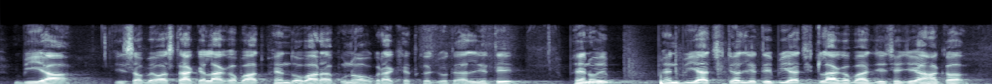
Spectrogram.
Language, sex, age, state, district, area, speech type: Maithili, male, 30-45, Bihar, Darbhanga, urban, spontaneous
